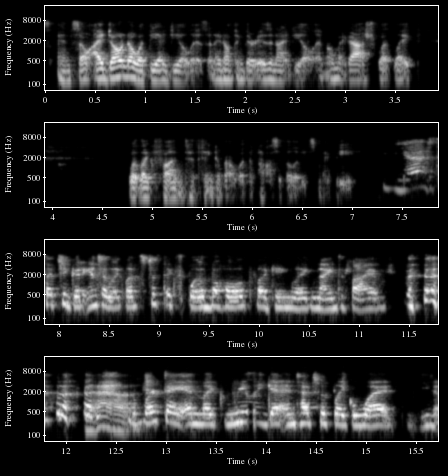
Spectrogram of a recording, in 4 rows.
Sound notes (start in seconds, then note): 11.4 chuckles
